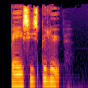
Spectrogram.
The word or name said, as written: basisbeløb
